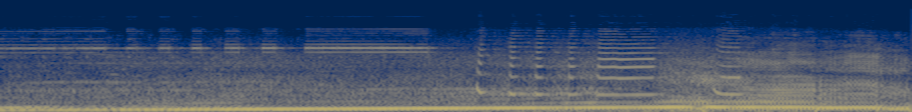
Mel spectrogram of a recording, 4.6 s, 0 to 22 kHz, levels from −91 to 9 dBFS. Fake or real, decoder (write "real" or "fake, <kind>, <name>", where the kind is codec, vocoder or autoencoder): real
